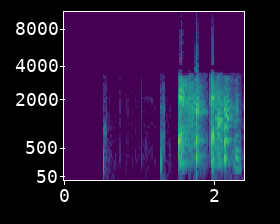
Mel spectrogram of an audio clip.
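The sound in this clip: Two rough, loud coughs clear the throat in quick succession, then stop.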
